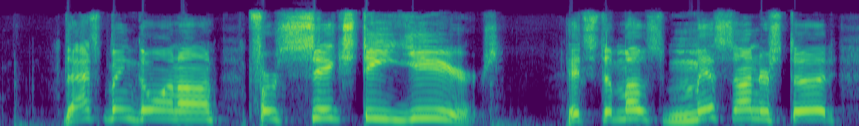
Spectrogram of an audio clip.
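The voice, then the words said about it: Yelling, upset. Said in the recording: “I'm sorry for yelling. I'm sorry about getting upset.”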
